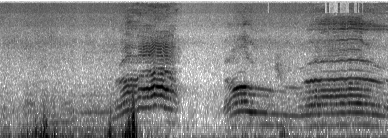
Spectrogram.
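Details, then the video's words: Cat fight with thumping scuffles and a shrill rising screech near two seconds, then a long sinking yowl that trails away over low rumble. "Cat Fight"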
